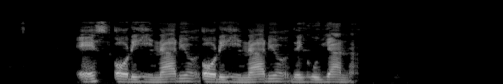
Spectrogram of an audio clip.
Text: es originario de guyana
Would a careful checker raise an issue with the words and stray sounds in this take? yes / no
yes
